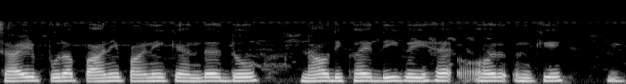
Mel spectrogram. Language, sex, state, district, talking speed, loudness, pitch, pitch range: Hindi, male, Gujarat, Gandhinagar, 135 wpm, -13 LUFS, 165 Hz, 160-170 Hz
